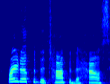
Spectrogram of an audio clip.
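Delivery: lightly voiced host showing a guest up; host John's voice. A narrator's reading. Narrator voicing John showing the guest his room, brisk. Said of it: "he said".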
